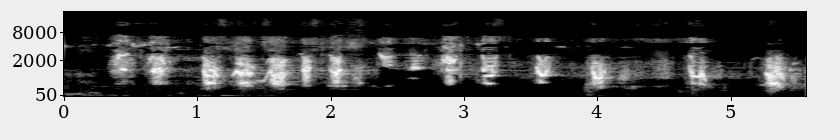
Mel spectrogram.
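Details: Dog yelping excitedly during play after finally succeeding, short harmonic yelps repeated rapidly, about three per second, sharp and strained.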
